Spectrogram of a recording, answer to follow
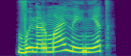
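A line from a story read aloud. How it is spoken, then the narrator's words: Angry brother speaking. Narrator (Russian): сердито проговорил брат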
